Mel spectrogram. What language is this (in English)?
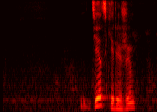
Russian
